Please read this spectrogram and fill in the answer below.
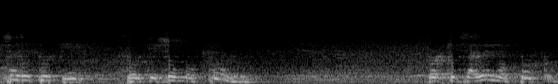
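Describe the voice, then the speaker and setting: Amid noticeable background noise and audible room echo, a man speaks very slowly. His high-pitched voice carries lively intonation. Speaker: preacher. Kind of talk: sermon. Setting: church retreat.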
